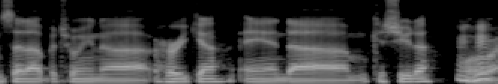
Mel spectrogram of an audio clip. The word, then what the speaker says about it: Kushida: had this competition set up between Harika and Kushida, or how you pronounce her name. No, you said it. Kushida?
